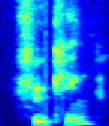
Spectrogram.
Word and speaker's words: Fugging: renamed to fugging but it's still pronounced fooking even though it's the spelling's changed one in lower Austria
